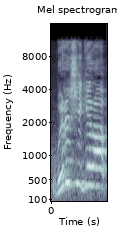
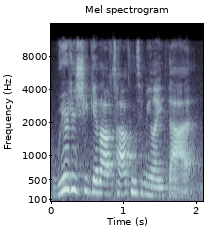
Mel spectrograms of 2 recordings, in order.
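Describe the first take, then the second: First: Sharply higher, louder outraged question; higher, louder disbelieving "did"; indignant disbelief. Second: Said in the usual way. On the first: Retold or imitated. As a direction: squeak it out in disbelief. Indignant reaction quote.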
